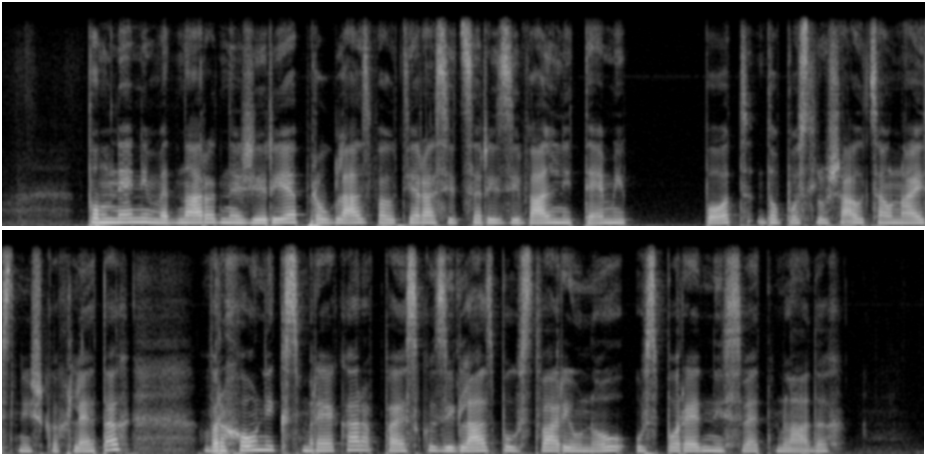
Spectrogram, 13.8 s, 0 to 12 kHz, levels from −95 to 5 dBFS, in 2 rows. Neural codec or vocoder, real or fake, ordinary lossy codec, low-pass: none; real; none; 10.8 kHz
